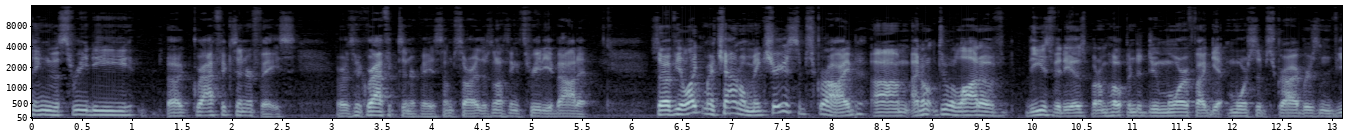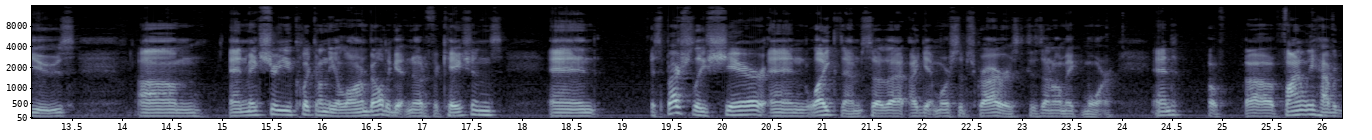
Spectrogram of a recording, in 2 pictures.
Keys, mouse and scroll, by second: 6.7 click, 9.3 click, 22.4 click, 23.8 click.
